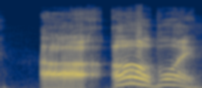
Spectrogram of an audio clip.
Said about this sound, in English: So, I like your courtesy of putting the mic closer to your mouth when you belch. Always, always. It's what the people want. It's what the people crave.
